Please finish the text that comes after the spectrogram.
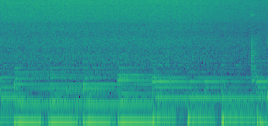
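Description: Mushrooms with coriander, cumin powder and chili flakes sizzle steadily in a hot pan, a dense continuous frying hiss with an underlying hum, while a spoon stirs through the mix with a brief scrape near the end.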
